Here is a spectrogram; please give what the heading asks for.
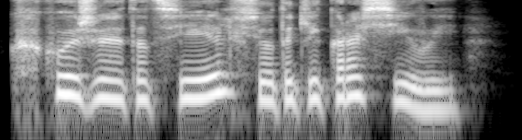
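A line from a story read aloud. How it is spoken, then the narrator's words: Thoughtful inner musing. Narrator (Russian): Еще раз задумчиво повторила про себя Варя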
